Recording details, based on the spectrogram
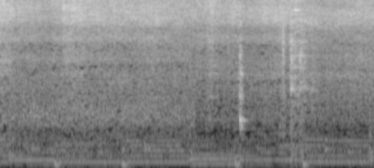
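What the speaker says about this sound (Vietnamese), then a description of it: "Chúng ta sẽ cũng chiên vàng hai mặt luôn." Pork ribs fry in a pan with a steady close sizzle and crackle, punctuated by a couple of brief sharper pops or scrapes, with no voices.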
